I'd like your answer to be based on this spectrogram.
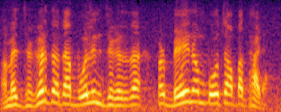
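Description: A man from Gujarat, a monk telling stories in a lively sermon and acting out what others said. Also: high-pitched, fast talker, slightly rough. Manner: lively, acts out quoted speech. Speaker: monk preacher. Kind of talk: storytelling sermon. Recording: dull lo-fi recording.

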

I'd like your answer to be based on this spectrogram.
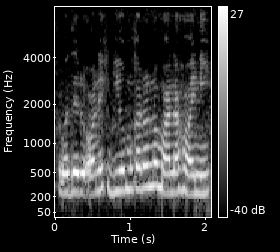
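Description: A woman's voice: sits high, steady tone, quick pace, mellow. A woman voicing a commanding mother who lectures her son, in a spoken drama recap. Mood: stern. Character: stern domineering mother.

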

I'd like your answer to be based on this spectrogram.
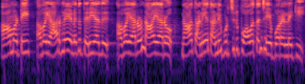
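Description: A woman's voice: high voice, steady tone, racing, fairly bright tone. A woman playing a stubborn village mother-in-law, blunt and scolding.

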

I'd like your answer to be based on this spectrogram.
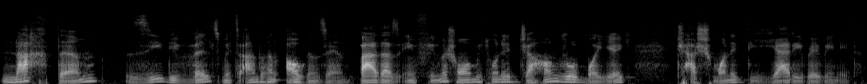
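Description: Male language teacher with a low, lively voice; slow, careful German, brisk asides. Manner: reads German slowly and deliberately, explains quickly in casual Persian. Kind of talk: language lesson, reading German lines then explaining in Persian.

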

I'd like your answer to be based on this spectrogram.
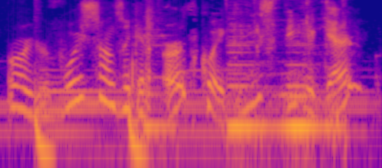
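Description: A woman's voice: a little high, very animated, moderate pace, faint music behind. A woman reacting casually in a social game chat.

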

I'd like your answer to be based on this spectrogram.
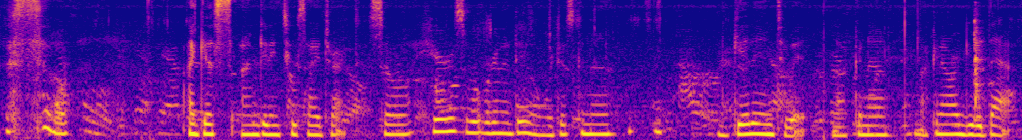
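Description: A young woman talking quietly and half-whispering late at night in a shared bedroom, rambling with many fillers as she hosts a spiritual reading. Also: mid-range voice, fairly even intonation, moderate pace. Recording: TV chatter in the background. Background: television playing.

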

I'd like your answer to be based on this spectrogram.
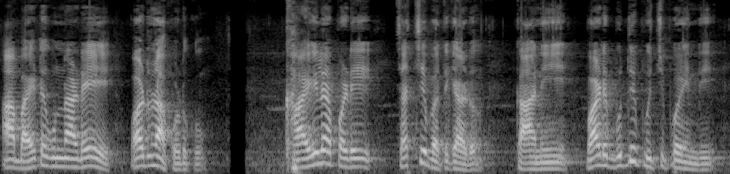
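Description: A man's voice: fairly high pitch, lively intonation, unhurried, long pauses. A man voicing a cunning old woman swindler who talks sweetly and plays innocent, in a storybook reading. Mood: wheedling. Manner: feigned innocence, wheedling.

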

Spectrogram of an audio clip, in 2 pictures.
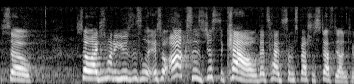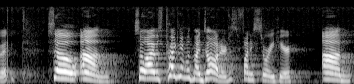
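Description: A woman in her forties gives a sermon with a very high voice. She tells her stories in an animated, self-deprecating way, and a long hall reverb trails each phrase. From New York City. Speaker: speaker at a church service.

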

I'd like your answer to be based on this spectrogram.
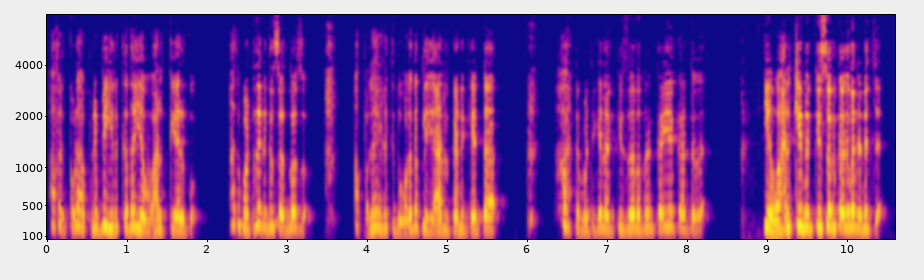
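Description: Young guy with a tirunelveli accent, high voice, pouring his heart out to a friend about his lost mom, earnest village drama. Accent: Tirunelveli Tamil. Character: young man grieving his lost mother, devoted to his friend. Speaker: actor in a village web drama. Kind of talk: dramatic dialogue.

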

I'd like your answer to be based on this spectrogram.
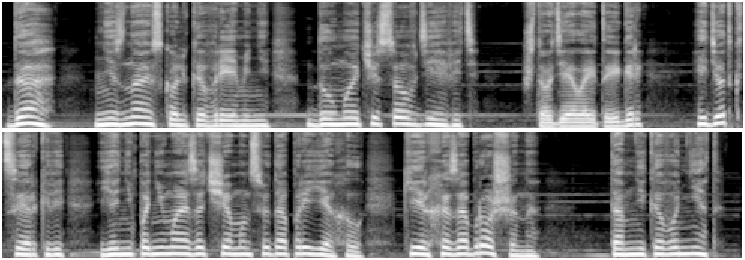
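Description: A man voicing a frightened young woman under hypnosis in an audiobook, answering in short, halting phrases. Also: fairly high pitch, dark tone, soft background music, pitched above the performer's own voice, natural voice. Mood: uneasy. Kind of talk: audiobook reading.

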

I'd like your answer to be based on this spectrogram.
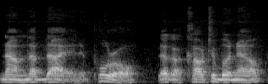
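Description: Upbeat Thai-accented English teacher. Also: male voice, mid-range voice, creaky. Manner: slow, deliberate modeling of English phrases, then quick Thai explanations; upbeat and encouraging, often praising the students. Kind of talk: classroom-style English drill.

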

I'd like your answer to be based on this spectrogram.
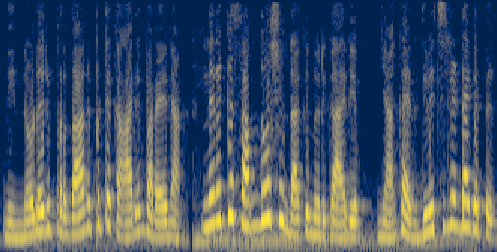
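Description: A woman's voice: a little high, very animated, fast talker, warm tone, a little hiss or hum. A woman voicing a doting older mother who speaks in a coaxing, affectionate way.

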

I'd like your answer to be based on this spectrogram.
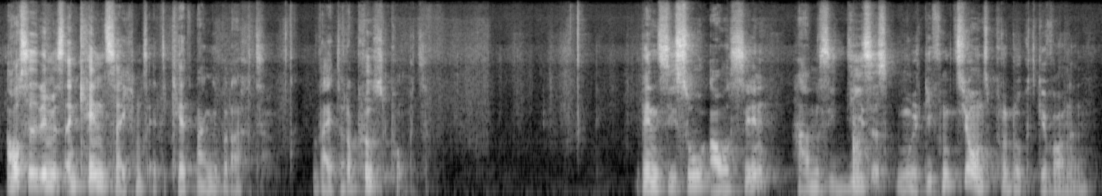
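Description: A man makes a mock-formal giveaway announcement as host, speaking in a pompous, stilted and deadpan manner. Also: on the low side, measured pace. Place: indoors in a home.

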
